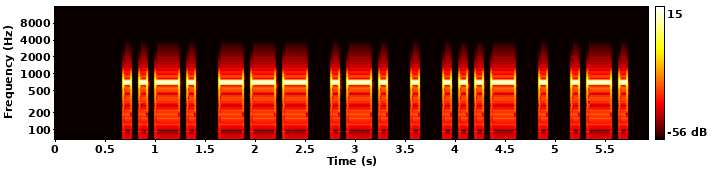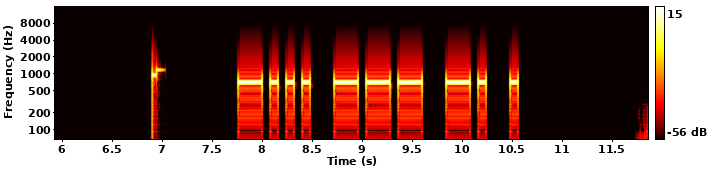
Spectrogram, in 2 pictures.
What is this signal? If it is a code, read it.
Morse code, heard as a keyed tone, about 15 wpm, 700 Hz. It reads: FOREVER BONE
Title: Sentences from Top 1600 Words - New Word Drill - 15wpm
